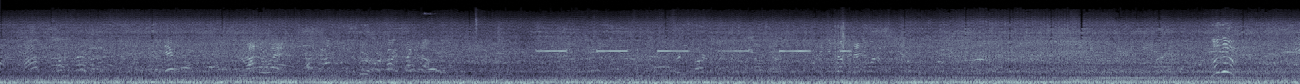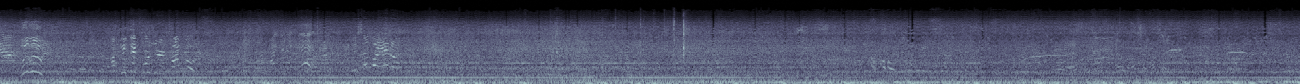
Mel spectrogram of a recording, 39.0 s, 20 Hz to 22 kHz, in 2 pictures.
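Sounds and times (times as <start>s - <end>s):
low rumble: 0.0s - 39.0s
scattered voices: 0.0s - 39.0s.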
